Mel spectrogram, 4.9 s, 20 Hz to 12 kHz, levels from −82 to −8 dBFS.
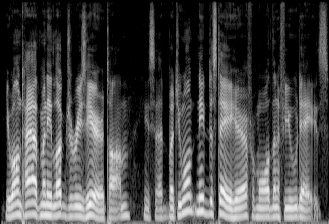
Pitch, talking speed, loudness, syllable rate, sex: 145 Hz, 265 wpm, -17 LUFS, 5.8 syllables/s, male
